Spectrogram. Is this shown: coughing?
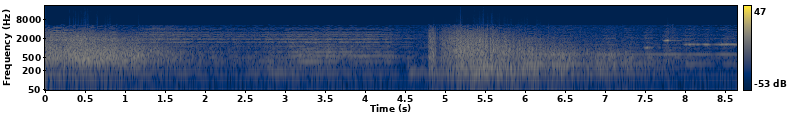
no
